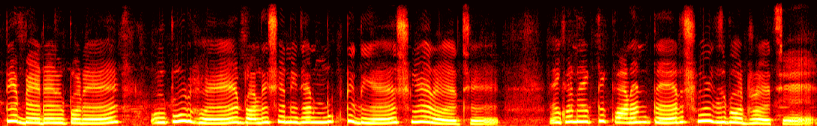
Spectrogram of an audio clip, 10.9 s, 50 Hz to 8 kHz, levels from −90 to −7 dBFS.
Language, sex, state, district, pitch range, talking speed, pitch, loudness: Bengali, female, West Bengal, Malda, 260-325 Hz, 105 wpm, 290 Hz, -11 LUFS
